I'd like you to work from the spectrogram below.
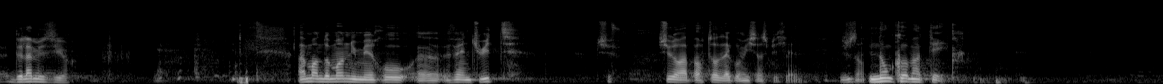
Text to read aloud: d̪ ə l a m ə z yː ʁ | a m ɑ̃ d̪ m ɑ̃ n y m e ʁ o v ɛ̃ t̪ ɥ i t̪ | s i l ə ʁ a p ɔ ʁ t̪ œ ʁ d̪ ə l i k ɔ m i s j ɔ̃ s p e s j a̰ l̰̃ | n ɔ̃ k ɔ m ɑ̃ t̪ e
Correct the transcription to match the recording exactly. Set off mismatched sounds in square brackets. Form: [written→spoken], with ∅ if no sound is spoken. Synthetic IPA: d̪ ə l a m ə z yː ʁ | a m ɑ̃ d̪ m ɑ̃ n y m e ʁ o v ɛ̃ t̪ ɥ i t̪ | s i l ə ʁ a p ɔ ʁ t̪ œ ʁ d̪ ə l [i→a] k ɔ m i s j ɔ̃ s p e s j a̰ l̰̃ | n ɔ̃ k ɔ m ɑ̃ t̪ e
